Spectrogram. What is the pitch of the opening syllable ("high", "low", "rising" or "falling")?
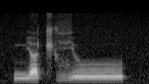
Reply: low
